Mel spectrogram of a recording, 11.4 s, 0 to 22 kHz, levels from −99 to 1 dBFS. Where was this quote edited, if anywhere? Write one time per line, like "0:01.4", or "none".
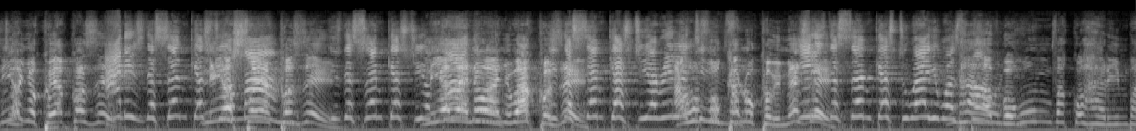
none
